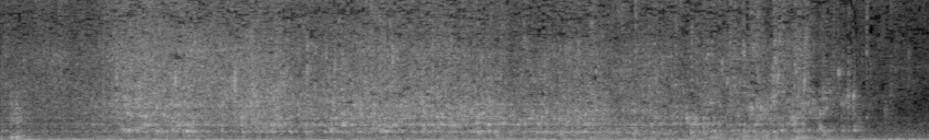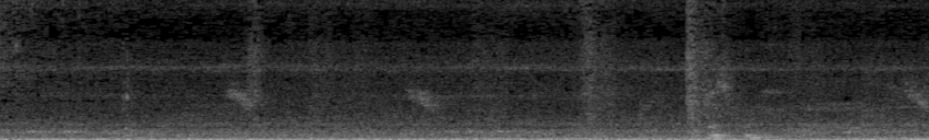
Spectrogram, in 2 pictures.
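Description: Water pours steadily and noisily into a pot of rice porridge (kanji) at first, then settles into a softer continuous rush with faint clinks.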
